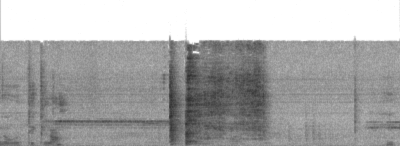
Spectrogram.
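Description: A metal ladle knocks once against the side of a steel cooking pot about two seconds in, followed by a short scrape as it is stirred through thick tomato sauce.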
